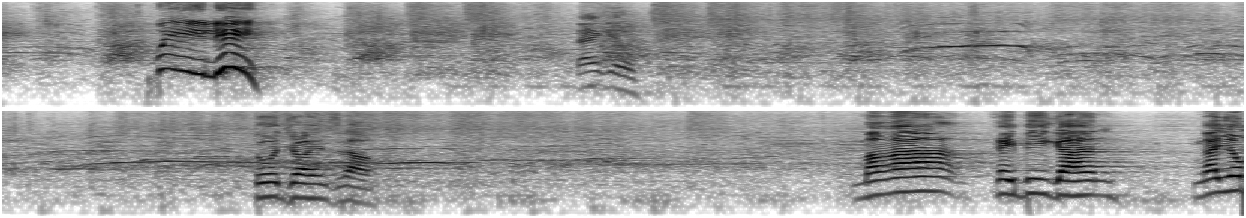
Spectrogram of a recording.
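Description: A man shouts excitedly through a loudspeaker.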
